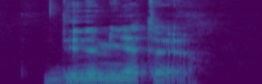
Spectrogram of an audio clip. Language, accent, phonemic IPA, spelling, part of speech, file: French, France, /de.nɔ.mi.na.tœʁ/, dénominateur, adjective / noun, LL-Q150 (fra)-dénominateur.wav
- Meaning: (adjective) denominating; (noun) denominator (the number or expression written below the line in a fraction)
